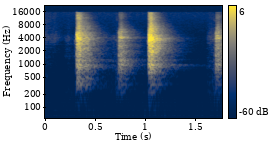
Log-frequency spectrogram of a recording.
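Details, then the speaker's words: 1991 Dodge Dakota 4x4 Club Cab, 5.2L 318 V8, key turned in cab: four sharp clicks about every half second with no cranking; starter solenoid engaging but motor not turning, intermittent no-start, starter being replaced. "there's the clicking sound. So that was happening to me a lot. Sometimes it would start, sometimes it wouldn't, but at the end of the day, what that clicking sound is, it's the solenoid on the starter activating,"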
